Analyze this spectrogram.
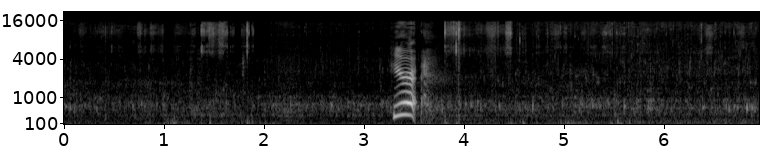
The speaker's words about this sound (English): That's the creek. Da or a creek. Whichever way you want to put it. I say the creek. You might say a creek. They both work. It's really the creek.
